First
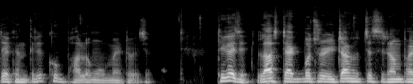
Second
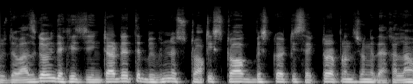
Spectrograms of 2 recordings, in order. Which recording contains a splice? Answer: second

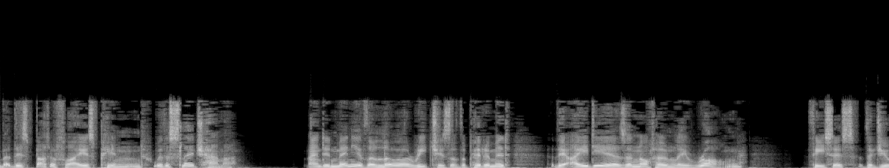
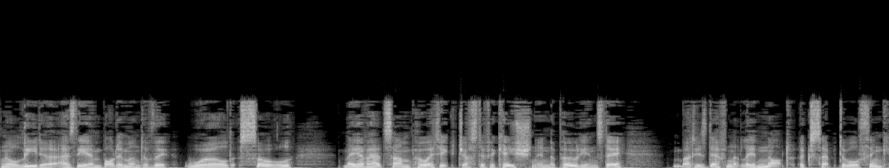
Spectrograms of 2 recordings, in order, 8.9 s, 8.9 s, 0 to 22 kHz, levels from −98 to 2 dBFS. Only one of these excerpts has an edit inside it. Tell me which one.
second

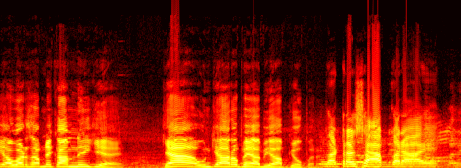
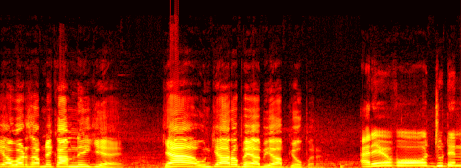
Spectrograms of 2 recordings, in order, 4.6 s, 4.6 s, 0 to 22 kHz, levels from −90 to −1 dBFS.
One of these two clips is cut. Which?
first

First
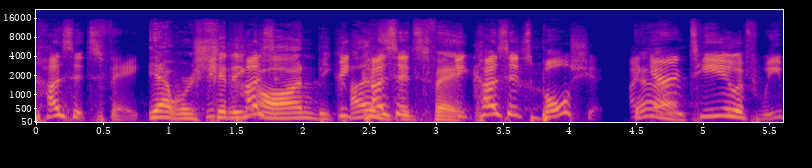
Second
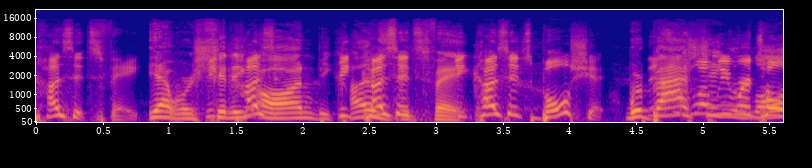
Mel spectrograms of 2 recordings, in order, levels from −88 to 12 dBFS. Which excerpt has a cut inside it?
first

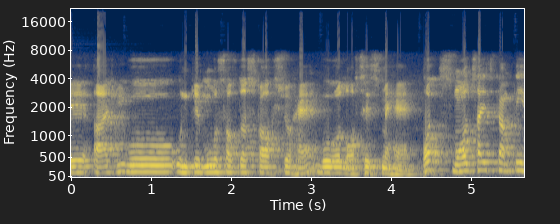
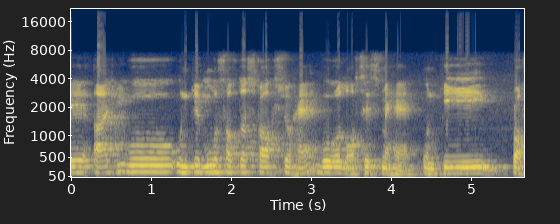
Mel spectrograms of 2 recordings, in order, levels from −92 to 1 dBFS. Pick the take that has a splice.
first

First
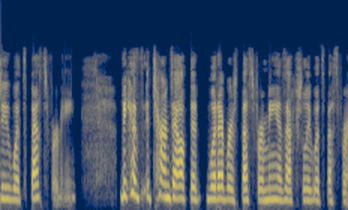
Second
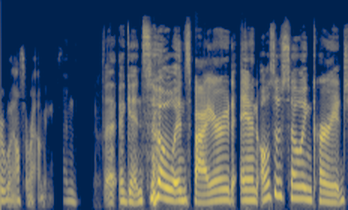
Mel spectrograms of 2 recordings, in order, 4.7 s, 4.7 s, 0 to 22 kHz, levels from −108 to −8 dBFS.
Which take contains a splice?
second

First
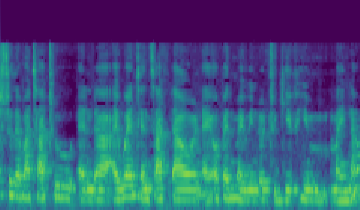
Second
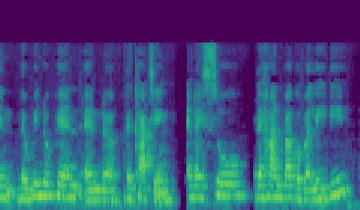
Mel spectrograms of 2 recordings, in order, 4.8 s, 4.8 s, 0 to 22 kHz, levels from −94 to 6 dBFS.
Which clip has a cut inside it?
second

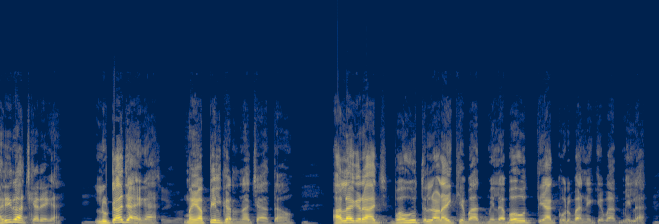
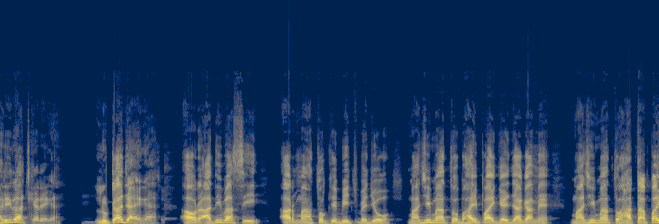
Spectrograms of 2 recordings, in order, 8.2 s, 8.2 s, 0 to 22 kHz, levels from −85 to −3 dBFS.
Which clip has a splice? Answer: second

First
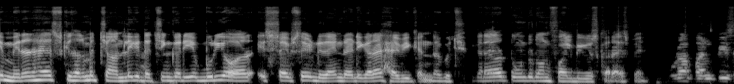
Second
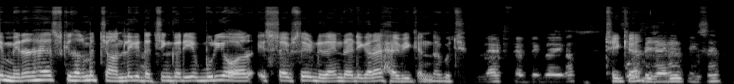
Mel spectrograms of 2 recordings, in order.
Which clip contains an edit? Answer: first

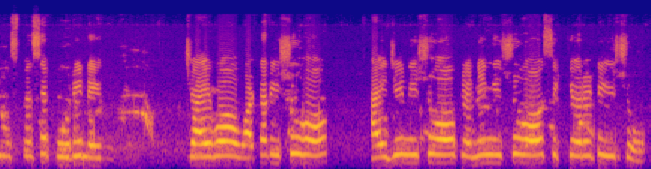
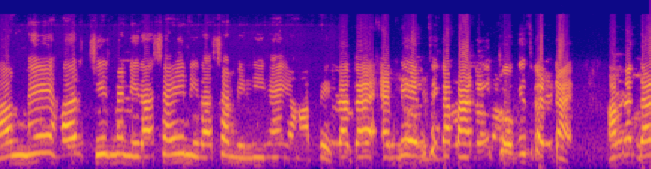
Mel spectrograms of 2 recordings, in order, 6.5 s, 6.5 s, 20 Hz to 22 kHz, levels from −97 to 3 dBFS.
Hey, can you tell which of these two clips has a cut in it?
second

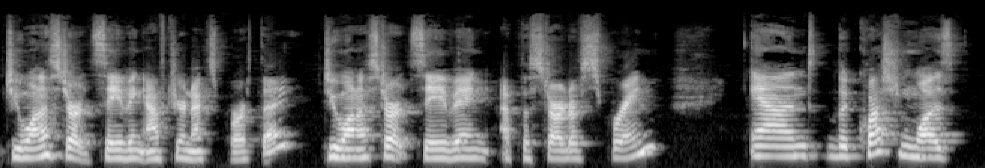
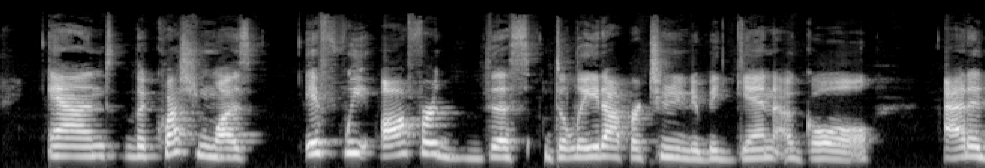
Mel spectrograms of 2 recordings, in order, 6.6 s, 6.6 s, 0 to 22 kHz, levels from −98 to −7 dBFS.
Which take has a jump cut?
second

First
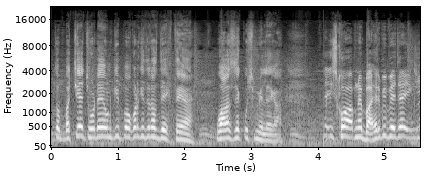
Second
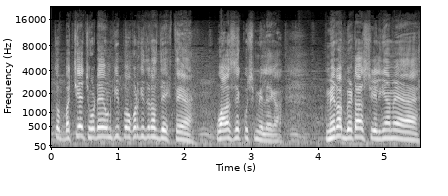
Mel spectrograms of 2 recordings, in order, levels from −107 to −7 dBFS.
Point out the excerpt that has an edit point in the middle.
first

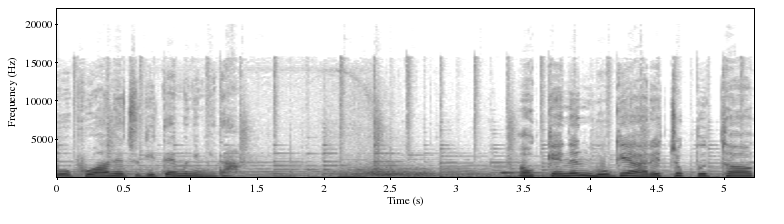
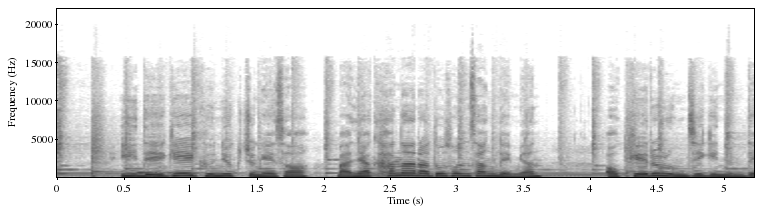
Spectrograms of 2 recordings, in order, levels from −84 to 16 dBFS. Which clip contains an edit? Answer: first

